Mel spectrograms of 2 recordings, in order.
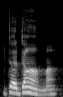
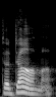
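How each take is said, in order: First: Da-dum, dum landed louder with a lift; stress on dum. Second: Da-dum with the dum hit harder and louder; stress on dum. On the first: Showing viewers the beat, dum punched. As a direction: lean into the dum of Da-dum. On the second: Reading iambic meter aloud, stressing the dum. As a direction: punch the dum in Da-dum. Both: Shown as a demonstration. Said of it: "Emphasis on the dumb".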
